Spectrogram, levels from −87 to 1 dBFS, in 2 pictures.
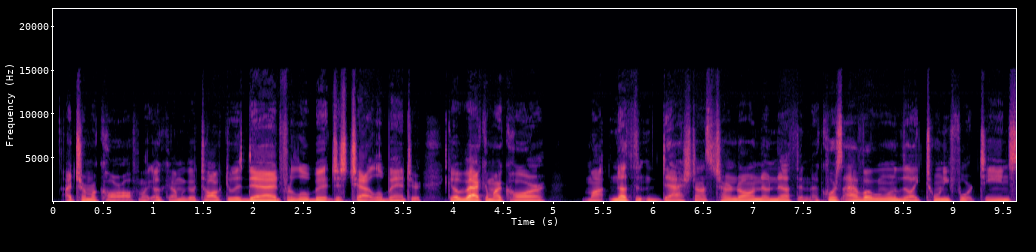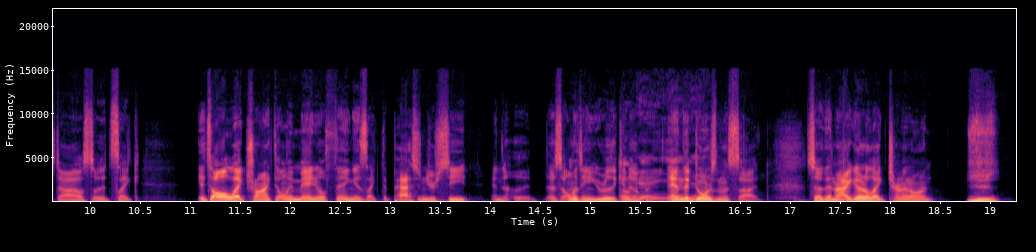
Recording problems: none

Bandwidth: 15 kHz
